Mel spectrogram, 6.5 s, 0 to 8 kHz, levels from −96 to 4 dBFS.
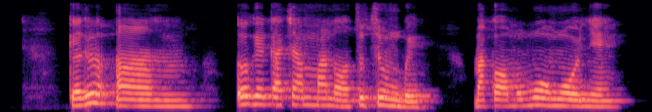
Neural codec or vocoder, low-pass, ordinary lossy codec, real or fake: codec, 44.1 kHz, 7.8 kbps, Pupu-Codec; 7.2 kHz; none; fake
